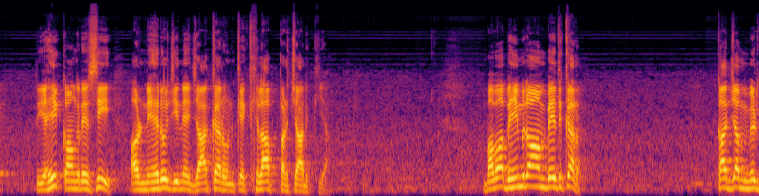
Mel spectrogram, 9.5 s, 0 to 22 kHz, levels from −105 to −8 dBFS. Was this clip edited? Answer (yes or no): no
